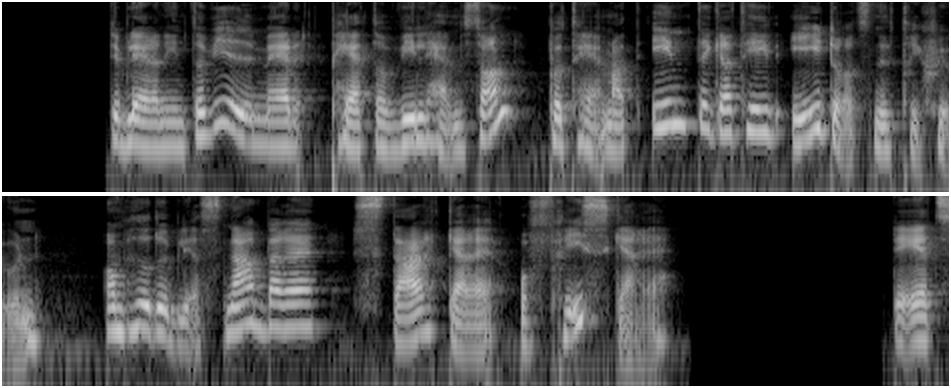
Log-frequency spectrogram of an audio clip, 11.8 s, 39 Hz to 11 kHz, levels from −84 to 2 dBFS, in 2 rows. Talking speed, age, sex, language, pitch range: 110 wpm, 30-49, female, Swedish, 150-220 Hz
